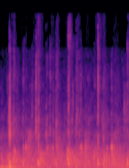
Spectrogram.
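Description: An audience at a company recognition ceremony applauds an honoree, a faint, distant, continuous patter of many hands clapping with no voices over it.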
